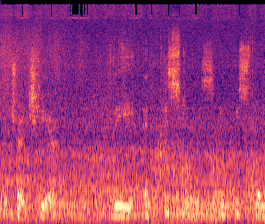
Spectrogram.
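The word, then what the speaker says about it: επιστολή: And of course, well known are also the letters that he sent to the church here, the epistles, epistole, which is actually how it's pronounced, modern Greek, as I say, the letters that I'm a barefoot person.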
